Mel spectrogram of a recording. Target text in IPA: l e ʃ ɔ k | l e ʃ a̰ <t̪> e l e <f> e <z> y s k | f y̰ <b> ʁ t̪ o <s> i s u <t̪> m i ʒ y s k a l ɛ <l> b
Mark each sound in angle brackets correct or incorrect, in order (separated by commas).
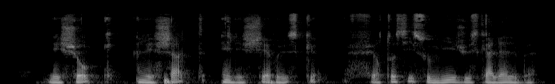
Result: correct, incorrect, incorrect, incorrect, correct, incorrect, correct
